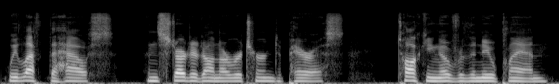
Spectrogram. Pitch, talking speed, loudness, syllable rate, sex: 150 Hz, 170 wpm, -17 LUFS, 4.8 syllables/s, male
